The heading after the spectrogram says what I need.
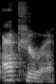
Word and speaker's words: Akira: Akira. Or Akira, that's how they pronounce it in Japan.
